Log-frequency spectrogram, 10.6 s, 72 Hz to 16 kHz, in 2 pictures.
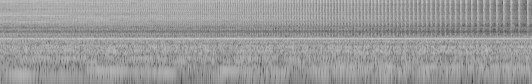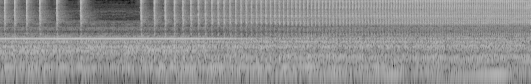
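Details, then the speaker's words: Four Toyota Hilux injectors on a cleaner/tester bench, one-minute flow test simulating up to nearly 10,000 rpm: fast, even clicking over a thin steady whine; sound uniform and healthy, flows 92-98 ml, slight 6 ml spread. "so it takes up to nearly 10 000 rpm they're actually not that bad"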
